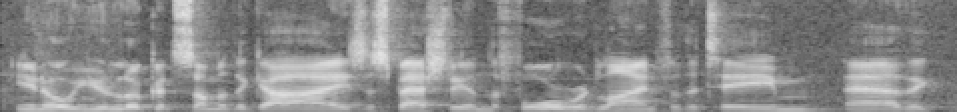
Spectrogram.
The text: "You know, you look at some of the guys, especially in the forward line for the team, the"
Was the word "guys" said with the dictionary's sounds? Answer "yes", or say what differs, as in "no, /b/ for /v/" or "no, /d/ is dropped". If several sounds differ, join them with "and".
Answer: yes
